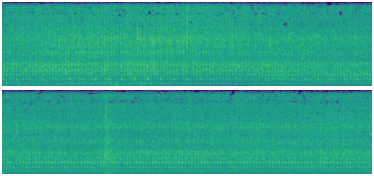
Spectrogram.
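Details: Isuzu Panther diesel after rebuild with cast liners, on FX Titan oil: smooth, even idle with a faint puffing tick on the exhaust note. The exhaust flex pipe is leaking and is to be repaired.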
